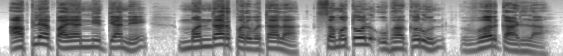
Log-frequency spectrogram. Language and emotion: Marathi, neutral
